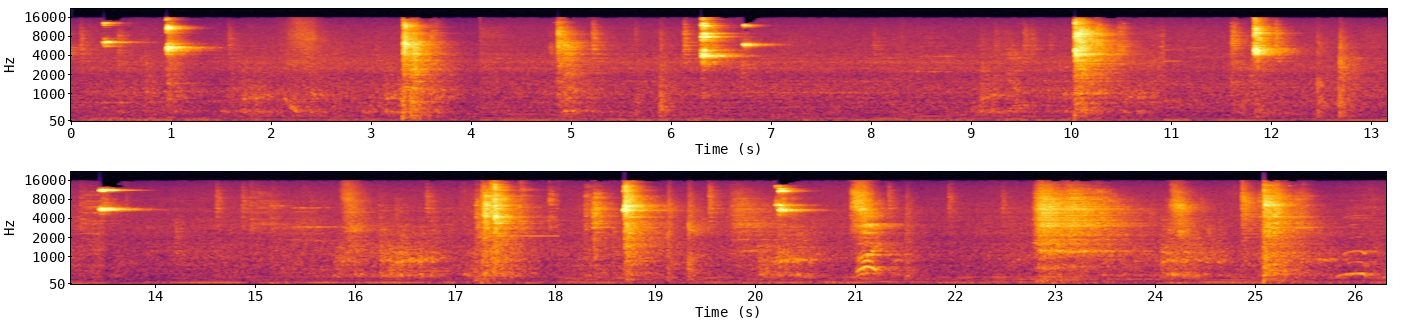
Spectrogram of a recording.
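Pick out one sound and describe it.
Heavy weight plates clank and thud.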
